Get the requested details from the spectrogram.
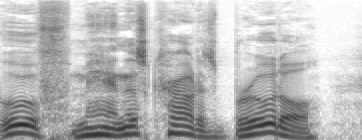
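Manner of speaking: put-on passive-aggressive, almost angry tone. Retelling a struggling comedian's remark to the crowd: imitating a passive-aggressive complaint. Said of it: "being very passive aggressive and almost angry".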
